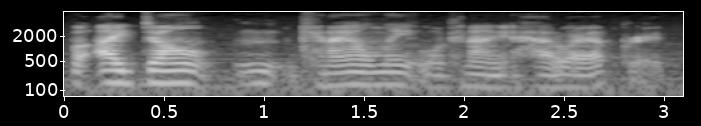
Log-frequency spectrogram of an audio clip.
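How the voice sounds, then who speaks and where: A gaming streamer giving let's play commentary, excitable and rambling, reading the game's text aloud between reactions. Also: mid-range voice, brisk, a little hiss or hum.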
